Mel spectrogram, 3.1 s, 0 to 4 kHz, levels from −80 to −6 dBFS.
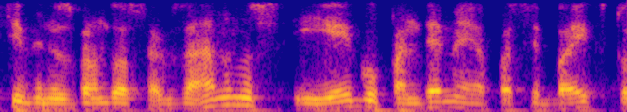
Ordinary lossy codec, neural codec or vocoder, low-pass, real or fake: Opus, 16 kbps; none; 3.6 kHz; real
